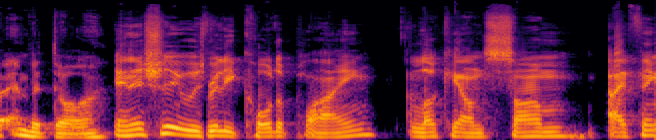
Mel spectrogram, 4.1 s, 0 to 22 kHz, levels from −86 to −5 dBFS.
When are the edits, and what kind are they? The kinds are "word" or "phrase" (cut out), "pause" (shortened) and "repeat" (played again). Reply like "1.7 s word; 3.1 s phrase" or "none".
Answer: 1.3 s word; 2.6 s word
